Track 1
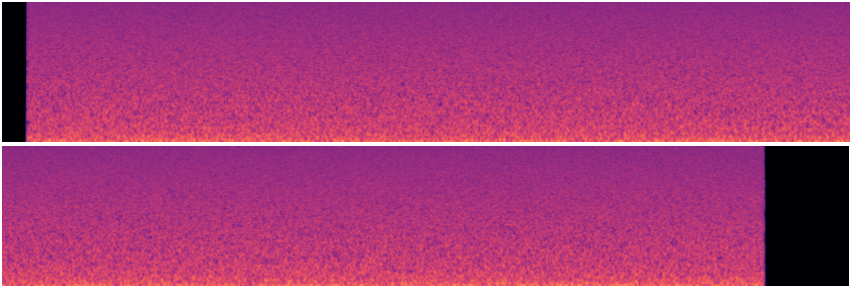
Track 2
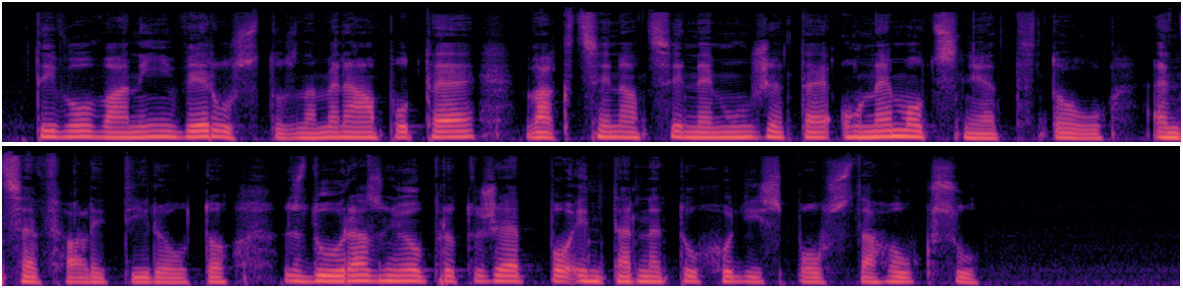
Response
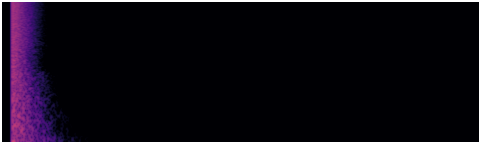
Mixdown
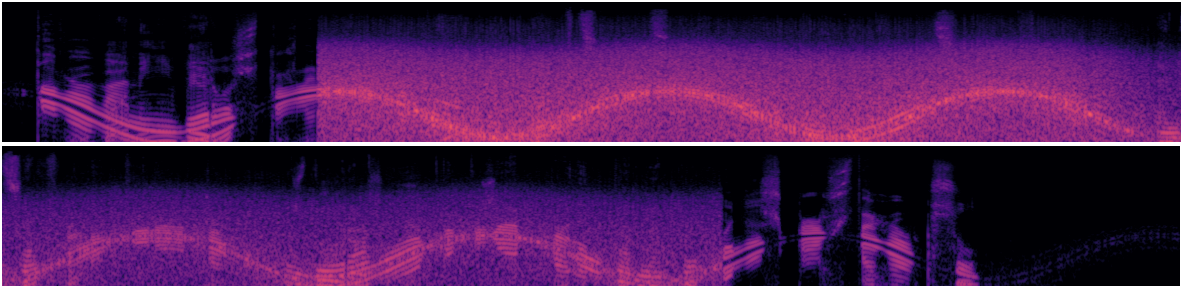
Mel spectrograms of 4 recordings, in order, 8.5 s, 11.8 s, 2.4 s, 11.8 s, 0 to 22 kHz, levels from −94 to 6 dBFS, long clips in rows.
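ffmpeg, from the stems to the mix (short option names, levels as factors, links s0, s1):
-filter_complex "[0:a]lowpass=f=4600:w=0.5412,lowpass=f=4600:w=1.3066,adynamicsmooth=sensitivity=3.5:basefreq=3300,adelay=1450,volume=0.398,afade=t=out:st=5.27:d=0.47:silence=0.266073[s0];[1:a]volume=0.398[s1];[s0][s1]amix=inputs=2:normalize=0,aeval=exprs='val(0)*sin(2*PI*860*n/s+860*0.85/0.6*sin(2*PI*0.6*n/s))':c=same"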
